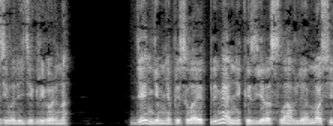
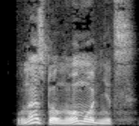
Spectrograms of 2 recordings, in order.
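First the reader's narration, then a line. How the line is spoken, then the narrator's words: Cheerful. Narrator (Russian): весело сказал Саша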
